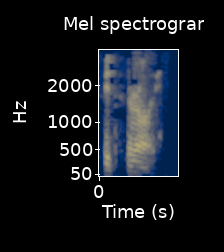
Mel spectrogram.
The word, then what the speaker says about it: Fitzroy: My first name is Fitzroy. – Can you spell that for me, please? – Fitzroy. – Itzroy? – Fitzroy. – Okay. And F as in Frank, right? – Yes.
